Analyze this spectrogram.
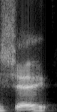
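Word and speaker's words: chez: but then kind of spin it back to its original French you know pronunciation and meaning Shay which is kind of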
